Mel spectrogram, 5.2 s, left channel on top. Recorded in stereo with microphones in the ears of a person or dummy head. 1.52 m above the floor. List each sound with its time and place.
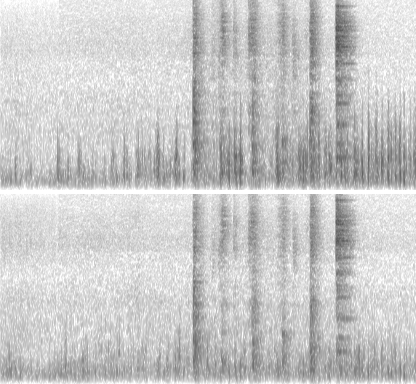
2.4 s running footsteps: 35° left (ahead or behind), 2 m; by 4.0 s 50° left (ahead or behind), 3 m
4.2 s dishes clattering: 20° left (ahead or behind), 1.3 m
